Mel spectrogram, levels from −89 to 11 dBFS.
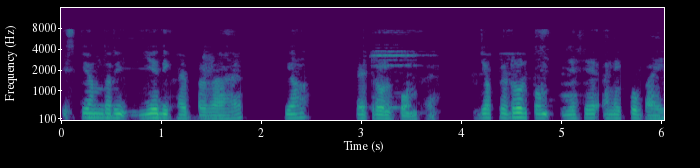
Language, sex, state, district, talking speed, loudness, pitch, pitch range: Hindi, male, Bihar, Muzaffarpur, 170 wpm, -33 LUFS, 130 Hz, 120-135 Hz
